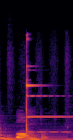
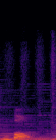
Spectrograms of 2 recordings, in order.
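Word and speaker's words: bomb: इट्स नॉट बॉम्ब. बॉम्ब में जो last वाला बी है वो साइलेंट होता है. सो इट्स बॉम्ब. It's just बॉम्ब. Okay, BOM जैसा आपको प्रोनाउंस करना है.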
